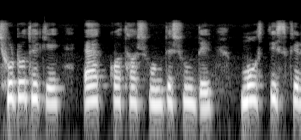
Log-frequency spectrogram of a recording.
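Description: Unforced reading voice over a quiet background

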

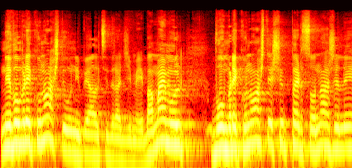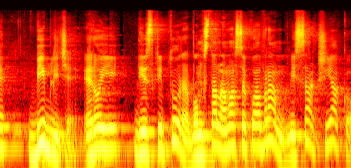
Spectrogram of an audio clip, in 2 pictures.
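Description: Background quiet, a man talks at a moderate pace in a high pitch with lively intonation. His loudness swings a lot. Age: 30s. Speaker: preacher. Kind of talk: sermon. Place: church. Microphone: podium.

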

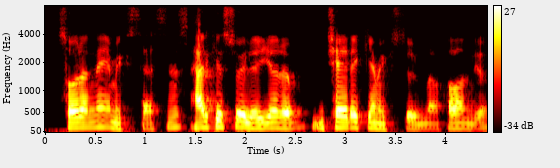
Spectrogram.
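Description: A man with a plain, everyday voice, medium pitch, fairly even intonation and a fairly quick pace. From Aydın, Turkey. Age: 20s. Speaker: professional mobile esports player. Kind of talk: casual interview.

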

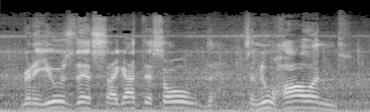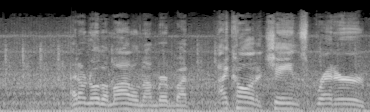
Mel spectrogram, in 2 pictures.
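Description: A man speaks fairly quickly amid noticeable background noise, the sound dry with no echo. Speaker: farmer vlogger. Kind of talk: casual vlog chat. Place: farm machine. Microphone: phone near.

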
